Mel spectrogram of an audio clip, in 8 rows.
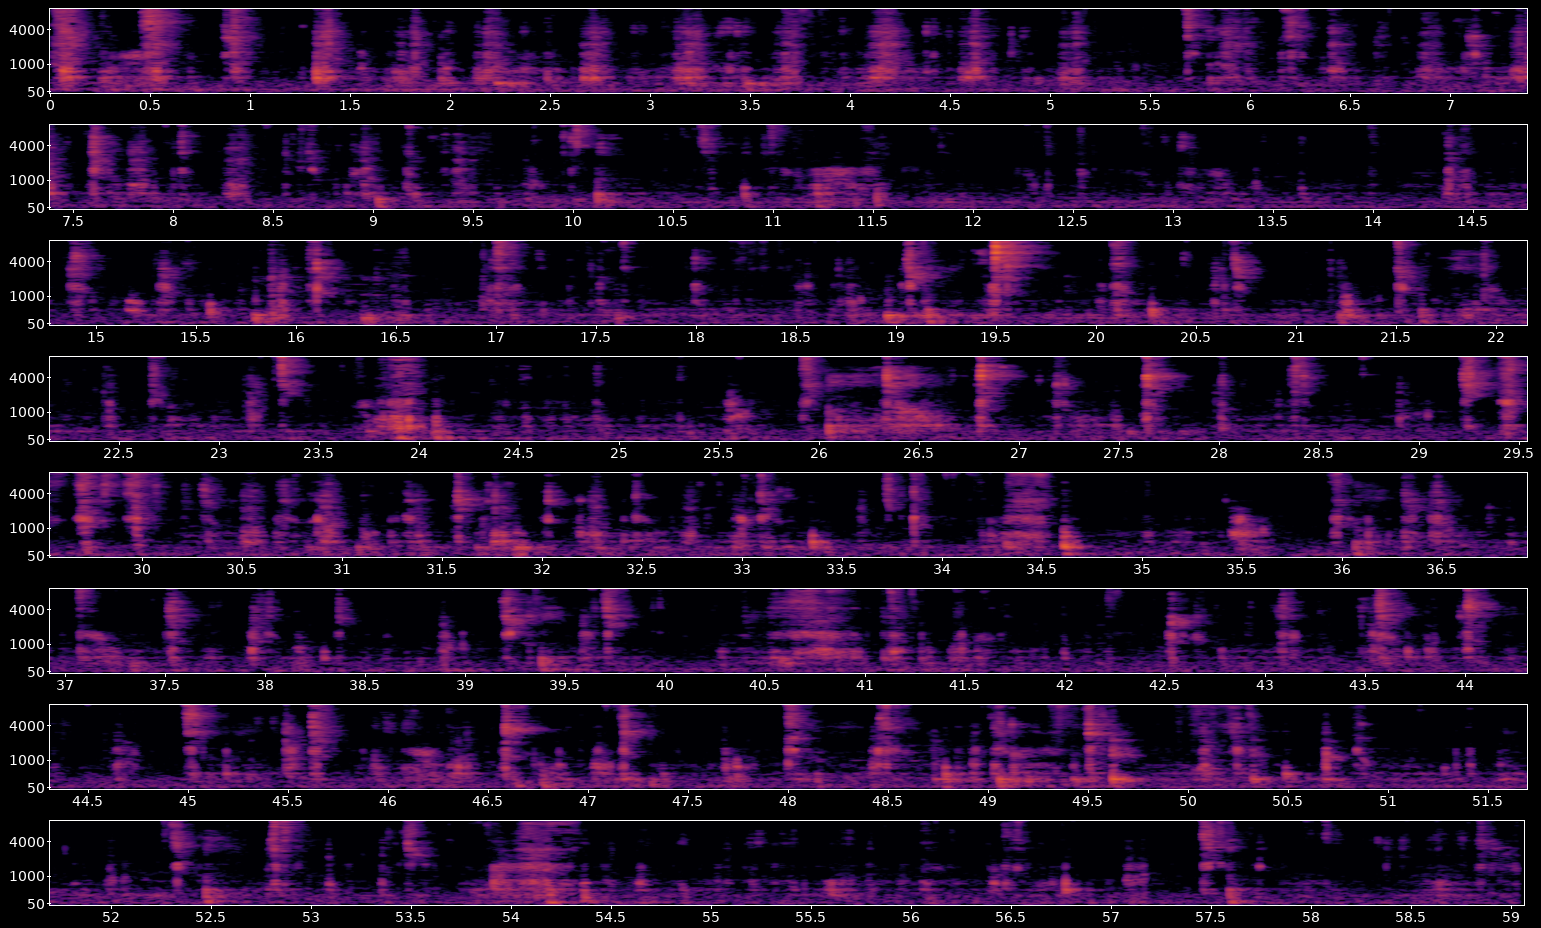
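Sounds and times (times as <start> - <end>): chewing and mouth clicks: 0.0 - 59.0.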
